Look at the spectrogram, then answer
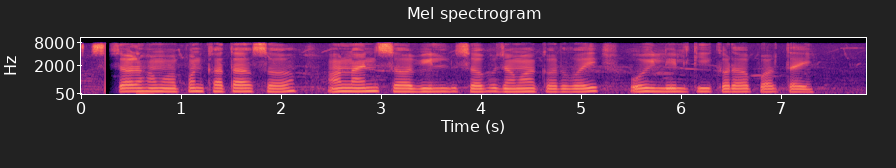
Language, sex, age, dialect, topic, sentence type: Maithili, female, 18-24, Southern/Standard, banking, question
